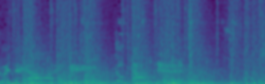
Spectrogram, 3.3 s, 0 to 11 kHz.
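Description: Gunfire in the video game Cyberpunk 2077 rattles as a dense, continuous burst of shots under game music and effects, with voices talking over it.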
